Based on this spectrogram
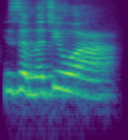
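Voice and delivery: normal talking voice

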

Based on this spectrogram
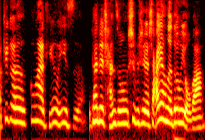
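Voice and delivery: normal talking voice

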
